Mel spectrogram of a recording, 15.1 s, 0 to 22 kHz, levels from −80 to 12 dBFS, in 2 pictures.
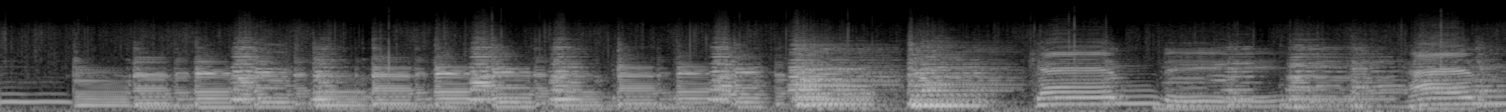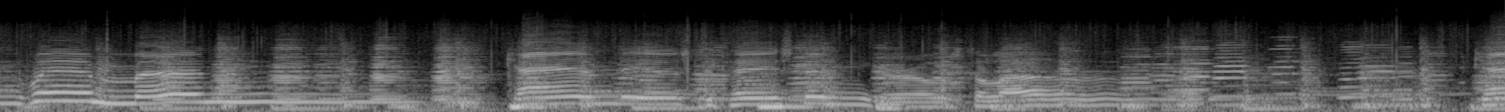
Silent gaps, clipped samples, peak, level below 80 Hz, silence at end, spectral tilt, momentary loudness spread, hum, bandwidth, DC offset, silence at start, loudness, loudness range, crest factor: none; under 0.1%; -2 dBFS; -40 dBFS; 0 s; -6.5 dB/octave; 8 LU; none; 12.5 kHz; under 0.1%; 0 s; -19 LUFS; 2 LU; 16 dB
